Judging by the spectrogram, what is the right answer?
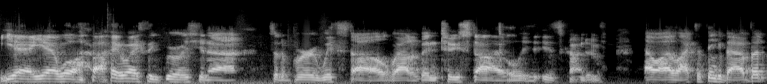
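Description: Speaking with an Australian accent, a man uses a medium pitch and ordinary pitch variation. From Australia, South Gippsland, Victoria. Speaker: beer journalist. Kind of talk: casual interview.

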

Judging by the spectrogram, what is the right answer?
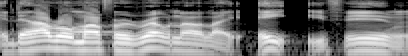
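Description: A man of medium pitch with vocal fry and lively intonation. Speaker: rapper. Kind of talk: casual interview chat.

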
